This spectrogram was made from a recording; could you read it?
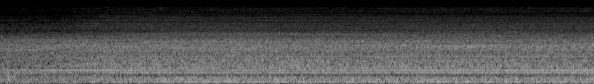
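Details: Philco Noisless 6800 BTU air conditioner from the 1960s–70s that probably hadn't run in years, running at 81°F outside with the compressor at about 88°. A steady fan rush over an even compressor hum with no rattles, and it blows cold. Normal running.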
